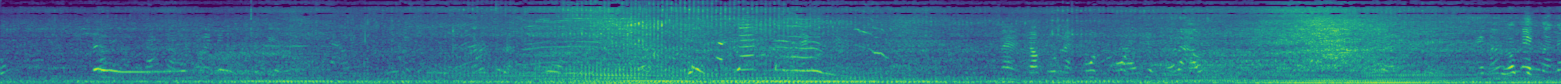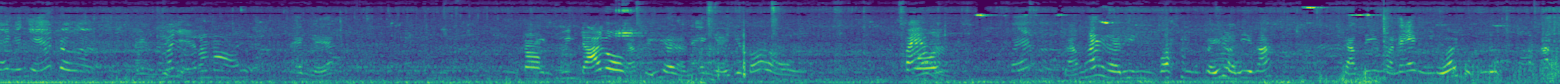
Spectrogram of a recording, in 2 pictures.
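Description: Busy street-market ambience: motor scooter engines rumbling past, swelling twice (around six to eight seconds in and again around thirteen seconds in), under scattered voices.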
